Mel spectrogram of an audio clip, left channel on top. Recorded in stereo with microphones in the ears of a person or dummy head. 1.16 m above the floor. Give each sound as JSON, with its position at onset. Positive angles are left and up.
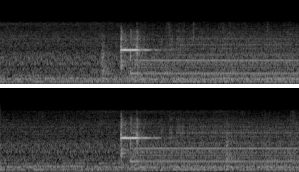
{"t": 1.2, "sound": "a microwave", "side_deg": -5, "distance_m": 0.5}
